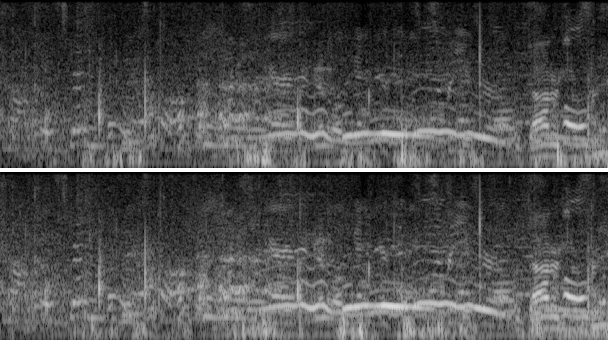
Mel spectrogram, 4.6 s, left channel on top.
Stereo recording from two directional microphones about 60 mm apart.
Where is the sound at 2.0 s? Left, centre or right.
Right.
